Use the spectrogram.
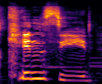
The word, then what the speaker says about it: Kynseed: How to pronounce kinseed? I am going to leave that alone. I don't care if it's kind seed or keen seed. It's kin seed to me.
